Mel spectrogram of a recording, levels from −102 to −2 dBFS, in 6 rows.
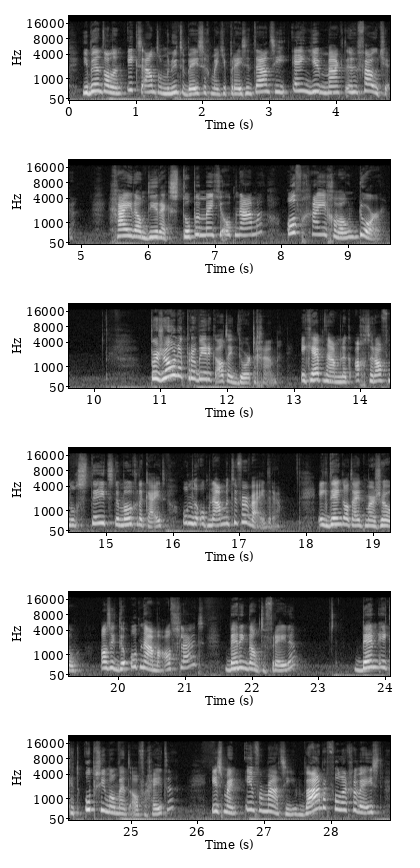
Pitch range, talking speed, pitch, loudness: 240-330 Hz, 155 wpm, 275 Hz, -27 LUFS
